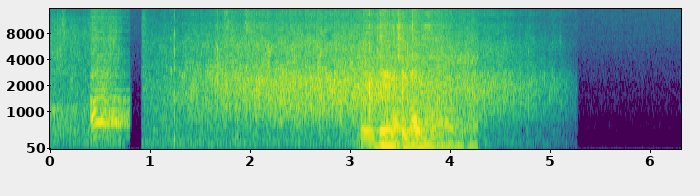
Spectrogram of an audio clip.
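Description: A large crowd applauds and then fades away.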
